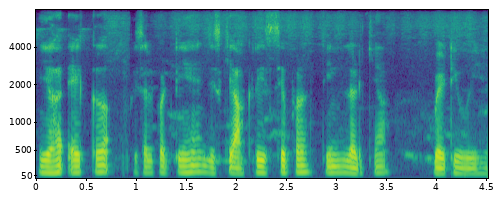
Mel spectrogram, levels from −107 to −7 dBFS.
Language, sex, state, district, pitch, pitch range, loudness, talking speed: Hindi, male, Chhattisgarh, Jashpur, 110 Hz, 100-115 Hz, -23 LUFS, 170 wpm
